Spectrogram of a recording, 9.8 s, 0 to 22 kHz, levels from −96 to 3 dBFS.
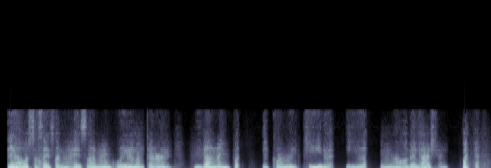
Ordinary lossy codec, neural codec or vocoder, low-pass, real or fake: AAC, 24 kbps; codec, 44.1 kHz, 0.9 kbps, DAC; 19.8 kHz; fake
